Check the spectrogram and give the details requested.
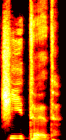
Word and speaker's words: cheated: La pronunciación oficial es cheated. Cheated. Pero en inglés conversacional, la t de esta palabra la suelen pronunciar como ere y suena como cheated.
